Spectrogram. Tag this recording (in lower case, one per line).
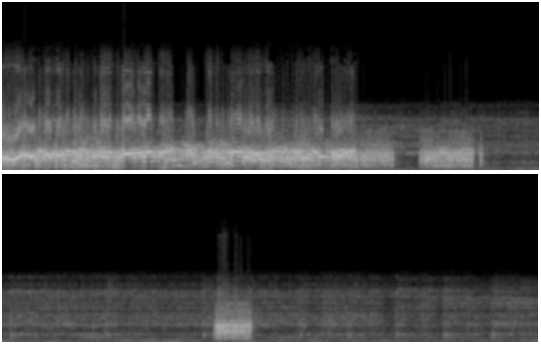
radio
music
